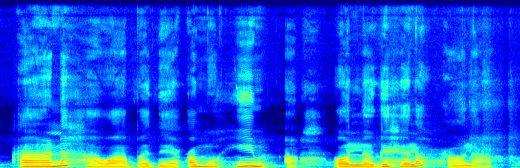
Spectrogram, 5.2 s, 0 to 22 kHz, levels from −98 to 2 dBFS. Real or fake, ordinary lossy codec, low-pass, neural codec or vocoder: real; none; none; none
